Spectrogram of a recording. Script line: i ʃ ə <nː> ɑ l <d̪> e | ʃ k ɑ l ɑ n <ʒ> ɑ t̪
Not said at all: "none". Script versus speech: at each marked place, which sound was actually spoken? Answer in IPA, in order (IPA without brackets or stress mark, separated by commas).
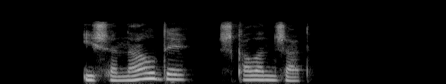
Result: n, d̪, ʒ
